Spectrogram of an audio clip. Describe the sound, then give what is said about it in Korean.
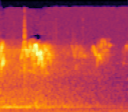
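A sparrow chirps excitedly in a fuss, giving quick, quiet bursts of high twittering notes that flutter unevenly, with the first burst louder than the later ones. “참새의 호들갑에 거위들, 닭들이 닐슨을 보았다.”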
